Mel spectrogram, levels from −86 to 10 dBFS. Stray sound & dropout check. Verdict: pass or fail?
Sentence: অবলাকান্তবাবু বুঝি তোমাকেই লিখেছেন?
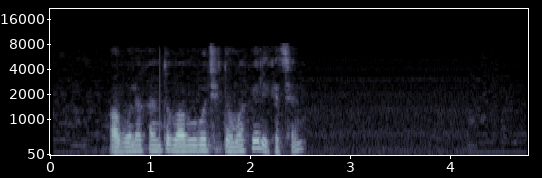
pass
